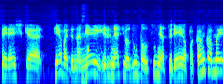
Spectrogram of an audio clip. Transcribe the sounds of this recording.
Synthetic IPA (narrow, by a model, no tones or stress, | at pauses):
t̪ɐɪɾʲɛɪʃʲkʲɛ | t̪ʲiɛʋɐd̪ʲɪnɐmʲiɛjɪɾnʲæt̪juɔd̪uːbɐlˠsuːnʲɛt̪ʊɾʲeːjoːpɐkɐŋkɐmɐɪ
